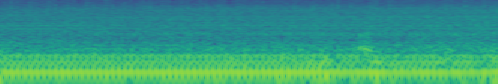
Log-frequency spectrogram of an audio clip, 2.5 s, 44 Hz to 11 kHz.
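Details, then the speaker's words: 2006 Hyundai Azera 3.8L after fixing a bad ignition coil that blew the coil fuse and caused crank-no-start: smooth, even idle with a steady low hum, no misses or stumbles; normal idle. "Look at that. It is alive. If this popped, it wouldn't be running."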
